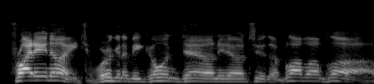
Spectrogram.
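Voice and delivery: booming, loud, big-voiced radio announcer voice. Recalling practicing at radio stations, the speaker mimics a big-voice announcer. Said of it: "the big voice announcer".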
